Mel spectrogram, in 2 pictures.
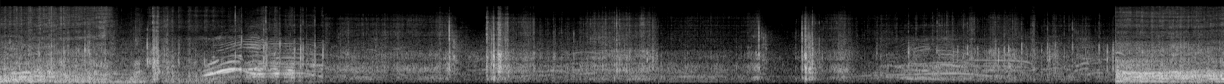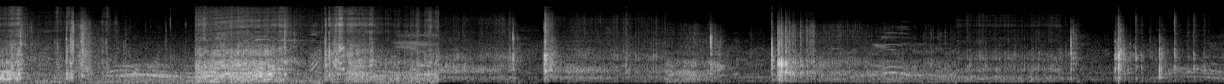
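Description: A skateboard snaps and clatters as it lands on hard ground.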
